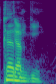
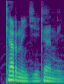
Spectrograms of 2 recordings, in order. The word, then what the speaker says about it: Carnegie: ¿Y cómo se pronuncia? Porque meteré la pata de Carnegie. – Carnegie. – Carnegie. Carnegie, vale.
